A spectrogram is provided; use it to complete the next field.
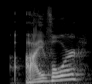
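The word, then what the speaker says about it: Eivor: play as a character named ivor i believe is how you pronounce it uh and you can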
